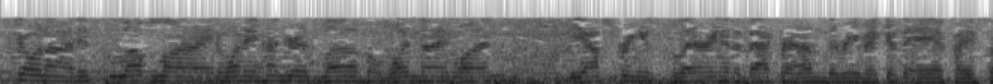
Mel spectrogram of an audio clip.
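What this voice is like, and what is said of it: Usual voice. Nothing is said of it.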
